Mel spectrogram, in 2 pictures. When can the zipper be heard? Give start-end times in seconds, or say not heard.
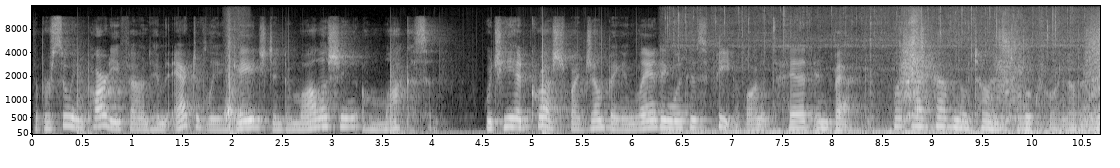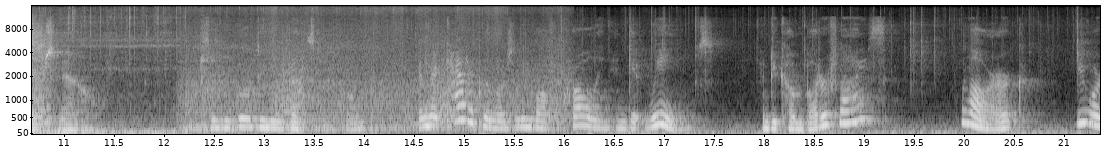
8.3-10.9.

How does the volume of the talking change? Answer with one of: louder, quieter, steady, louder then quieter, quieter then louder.
steady.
